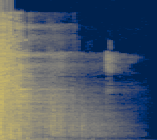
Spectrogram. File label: Gunshot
